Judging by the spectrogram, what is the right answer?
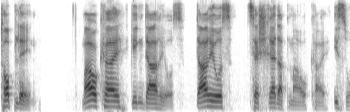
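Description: This man's voice is fairly high for a man, and its pitch varies in an ordinary way. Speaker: podcast co-host. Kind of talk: casual chat.

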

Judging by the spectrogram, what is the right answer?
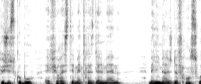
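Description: This natural reading voice carries ordinary pitch variation throughout.

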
